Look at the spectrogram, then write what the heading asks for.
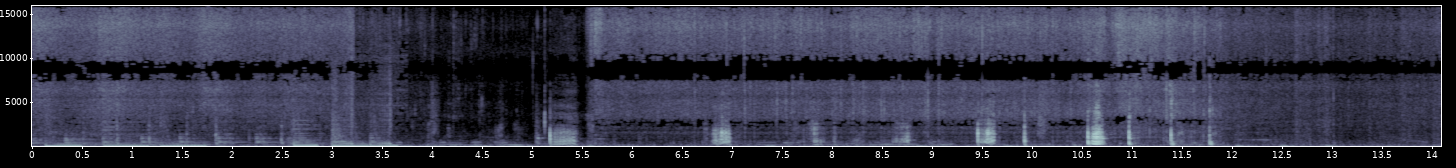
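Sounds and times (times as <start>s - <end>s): spatula scraping and knocking wok: 0.0s - 3.7s, 5.0s - 5.8s, 6.6s - 12.0s
garlic sizzling in hot oil: 0.0s - 4.0s, 5.0s - 14.0s.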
